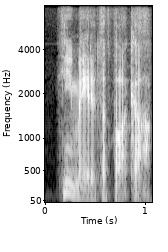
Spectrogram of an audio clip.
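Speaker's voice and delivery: swooping, animated, wildly swinging bad character voice. Answering where the senator heard it, in a Snake impression. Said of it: "my snake sounds a little bit like Raiden".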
